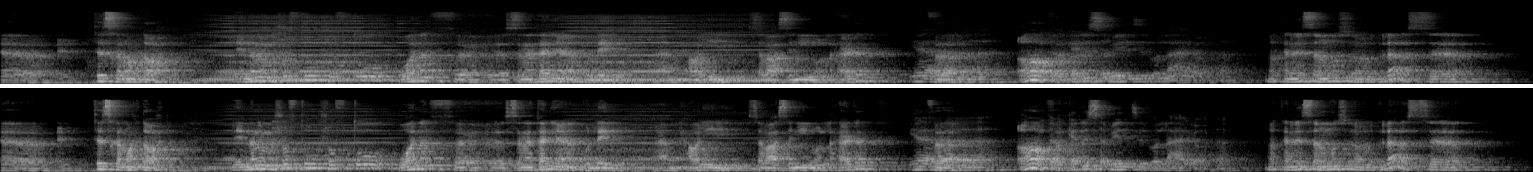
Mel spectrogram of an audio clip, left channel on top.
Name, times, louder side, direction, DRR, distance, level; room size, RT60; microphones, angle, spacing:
voice 1, 0.0-1.8 2.3-6.3 6.5-8.7 9.3-9.6 10.2-10.9 12.7-14.6, right 1 dB, 25° right, 1 dB, 0.4 m, -26 dB
sound 1, 0.8-7.8, left 4 dB, 60° left, 0.4 m, -35 dB
voice 2, 9.1-9.9 10.5-12.3, right 2 dB, 85° right, 1 dB, 0.6 m, -31 dB
5.9 x 2.5 x 3.3 m, 1.3 s
head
